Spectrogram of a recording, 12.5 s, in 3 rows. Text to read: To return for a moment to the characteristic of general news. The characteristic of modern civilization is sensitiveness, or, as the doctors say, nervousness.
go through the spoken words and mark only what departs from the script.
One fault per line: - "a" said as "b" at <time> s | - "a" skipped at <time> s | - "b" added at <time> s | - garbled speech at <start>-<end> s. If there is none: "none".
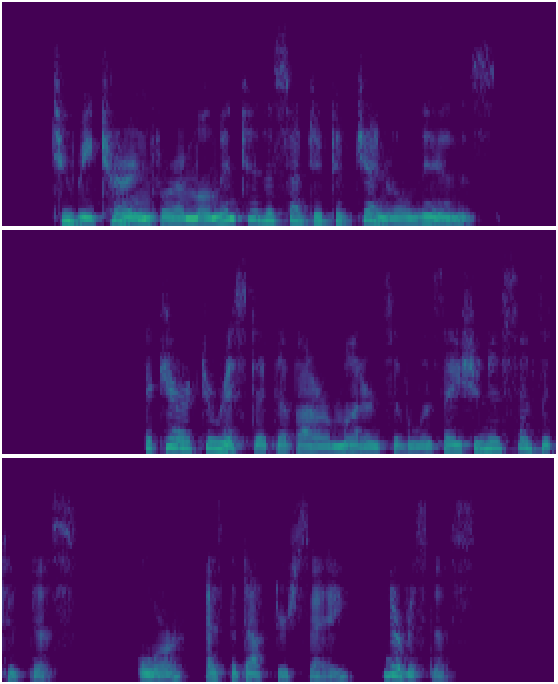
- "characteristic" said as "subject" at 2.0 s
- "our" added at 6.4 s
